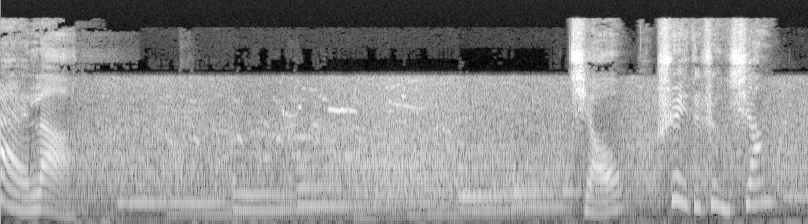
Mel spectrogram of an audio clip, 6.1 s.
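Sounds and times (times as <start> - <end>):
sea waves crashing onto beach: 0.2 - 6.0
speech: 4.4 - 6.0.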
